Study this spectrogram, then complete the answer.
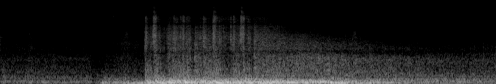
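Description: Heavy naval guns fire with a deep, rolling boom.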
